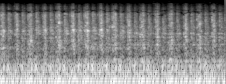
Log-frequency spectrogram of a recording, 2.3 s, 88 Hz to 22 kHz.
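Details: 1994 GMC 3500 454 work truck at idle, smoking, running on old bad gas and a diesel-gasoline mix, needing a tune-up: loud low rumble with sharp even chuffs; leaking exhaust donuts between the manifold and downpipe, to be replaced.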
